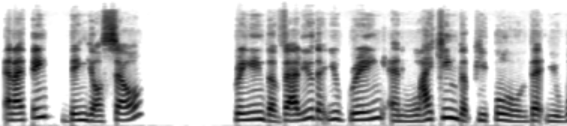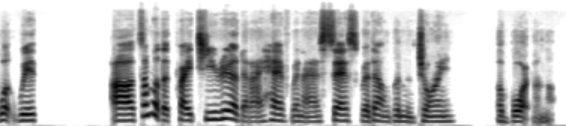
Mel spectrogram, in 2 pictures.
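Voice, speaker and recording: A woman in her fifties from Singapore, speaking as a guest in a podcast interview, measured and advisory, often saying "you know". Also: mid-range voice, darkish tone, no room sound. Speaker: guest, HR leader and board member.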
